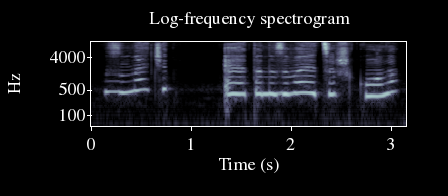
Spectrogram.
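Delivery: high ringing tiny voice, puzzled; a little glass drummer, thin and high; tiny glass man. A narrator's reading. (крошечный стеклянный человечек, тонкий звенящий голос)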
